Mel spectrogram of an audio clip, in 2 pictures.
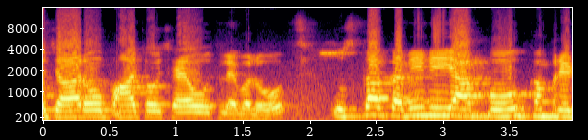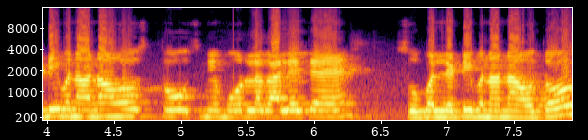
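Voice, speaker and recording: In a classroom grammar lecture, a high-voiced man keeps questioning his students and repeats words again and again as drills. The audio is poor, with slight background noise.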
